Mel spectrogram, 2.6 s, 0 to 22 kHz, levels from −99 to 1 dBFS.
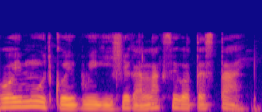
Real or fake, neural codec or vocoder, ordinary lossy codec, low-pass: real; none; none; 7.2 kHz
